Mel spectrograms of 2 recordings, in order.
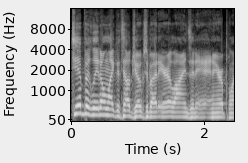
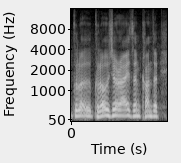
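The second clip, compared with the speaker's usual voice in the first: put-on Indian accent, higher and faster; 2 semitones higher than usual. Joking about how a meditation app would talk, in a put-on Indian accent. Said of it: "an Indian accent".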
